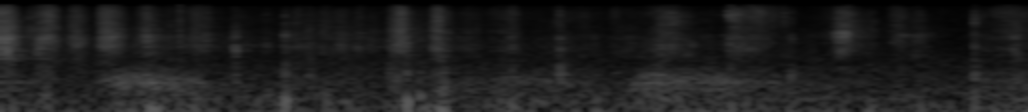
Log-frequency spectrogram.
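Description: A small deck of thin paper playing cards is handled and shuffled by fingers with blue-painted nails close to the microphone. Soft, dry papery rubbing and brushing comes in irregular bright swishes over a low, steady rumble, with no lasting ring.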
